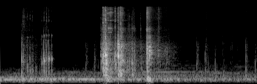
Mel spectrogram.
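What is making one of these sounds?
A door opens with a clunk.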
